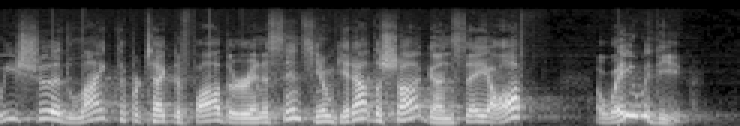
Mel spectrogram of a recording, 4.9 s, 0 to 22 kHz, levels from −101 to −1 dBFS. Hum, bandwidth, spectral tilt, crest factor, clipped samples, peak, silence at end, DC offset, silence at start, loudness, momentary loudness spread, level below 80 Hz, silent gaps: none; 13 kHz; -6.5 dB/octave; 18 dB; under 0.1%; -2 dBFS; 0.4 s; under 0.1%; 0 s; -20 LUFS; 7 LU; -66 dBFS; none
